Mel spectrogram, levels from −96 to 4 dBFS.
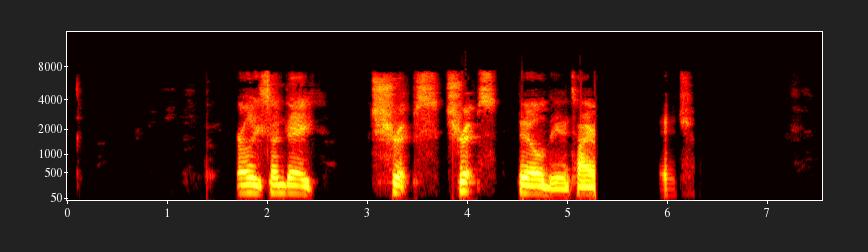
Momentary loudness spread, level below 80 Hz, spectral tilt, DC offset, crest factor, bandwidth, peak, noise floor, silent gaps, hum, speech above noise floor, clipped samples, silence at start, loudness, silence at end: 20 LU; -66 dBFS; -5 dB/octave; under 0.1%; 18 dB; 7.6 kHz; 0 dBFS; -87 dBFS; 5.31-5.93 s; none; 72 dB; under 0.1%; 1.7 s; -15 LUFS; 1.35 s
